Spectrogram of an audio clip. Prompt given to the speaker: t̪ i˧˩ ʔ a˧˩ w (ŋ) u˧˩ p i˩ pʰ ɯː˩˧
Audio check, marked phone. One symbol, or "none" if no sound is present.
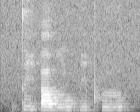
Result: ŋ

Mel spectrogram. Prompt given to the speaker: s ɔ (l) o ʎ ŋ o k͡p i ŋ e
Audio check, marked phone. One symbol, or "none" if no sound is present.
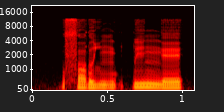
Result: ɾ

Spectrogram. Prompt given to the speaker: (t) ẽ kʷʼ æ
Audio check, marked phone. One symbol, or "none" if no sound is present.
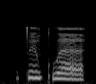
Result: t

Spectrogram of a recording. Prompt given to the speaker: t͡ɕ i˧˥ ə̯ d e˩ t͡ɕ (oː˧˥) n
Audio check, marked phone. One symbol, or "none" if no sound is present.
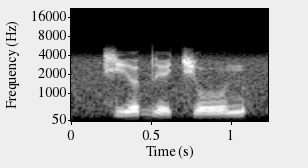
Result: oː˧˥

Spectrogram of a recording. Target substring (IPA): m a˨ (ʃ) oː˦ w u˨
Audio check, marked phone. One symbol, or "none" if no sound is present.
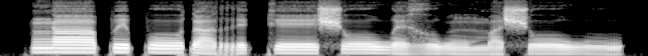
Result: ʃ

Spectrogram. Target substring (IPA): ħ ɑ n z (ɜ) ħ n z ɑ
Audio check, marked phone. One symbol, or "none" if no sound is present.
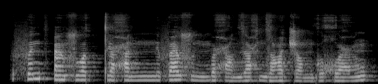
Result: ɜ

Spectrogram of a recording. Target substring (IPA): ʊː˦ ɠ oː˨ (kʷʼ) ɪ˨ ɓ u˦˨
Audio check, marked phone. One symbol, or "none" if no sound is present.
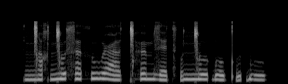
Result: kʷʼ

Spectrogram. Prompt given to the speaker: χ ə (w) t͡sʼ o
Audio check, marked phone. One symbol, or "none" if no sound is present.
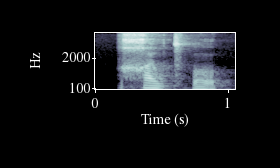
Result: w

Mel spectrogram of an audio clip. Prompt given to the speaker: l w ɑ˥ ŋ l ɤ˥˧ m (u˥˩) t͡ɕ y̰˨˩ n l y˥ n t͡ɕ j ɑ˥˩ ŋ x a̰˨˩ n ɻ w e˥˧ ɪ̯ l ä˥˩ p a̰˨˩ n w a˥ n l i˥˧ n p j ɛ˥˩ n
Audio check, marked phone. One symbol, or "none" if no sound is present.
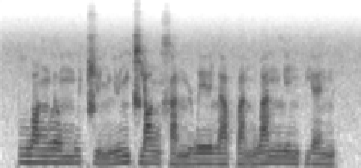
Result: u˥˩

